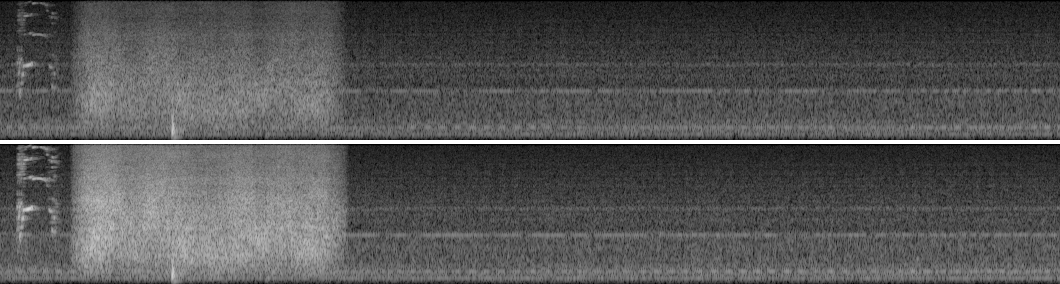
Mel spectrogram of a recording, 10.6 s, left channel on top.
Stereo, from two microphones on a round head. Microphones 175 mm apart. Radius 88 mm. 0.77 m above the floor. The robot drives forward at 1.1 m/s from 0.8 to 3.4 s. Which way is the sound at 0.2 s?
55° right (ahead or behind).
